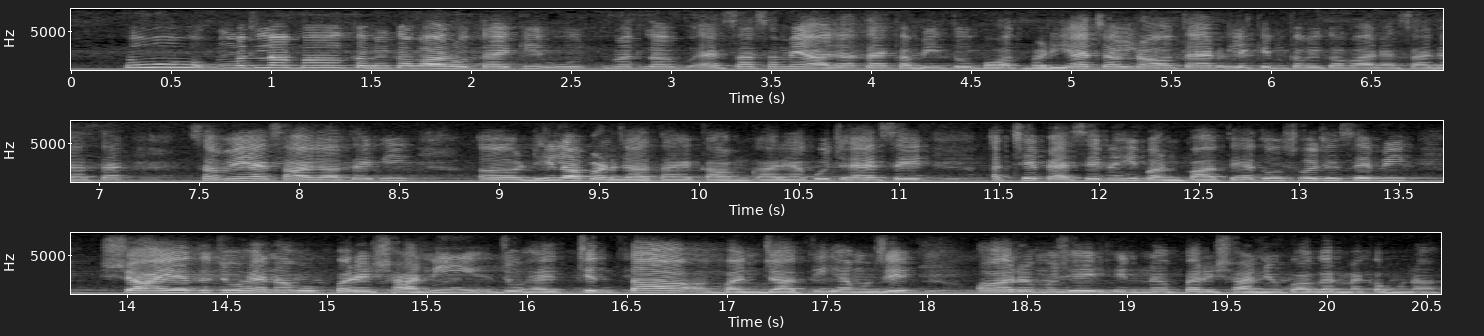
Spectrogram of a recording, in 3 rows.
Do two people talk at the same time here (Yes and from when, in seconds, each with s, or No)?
No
